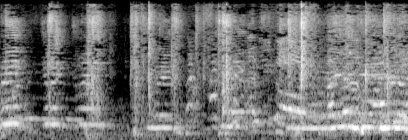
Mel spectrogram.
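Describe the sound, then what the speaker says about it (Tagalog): Guests at a child's third birthday party in the Philippines clap together, uneven bursts of claps mixed with voices and children talking over them, growing busier toward the end. "Ayan, sabay po tayo ng palakpak."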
